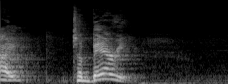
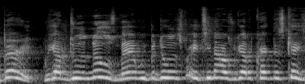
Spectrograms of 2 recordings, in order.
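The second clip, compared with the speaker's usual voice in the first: higher, fast pestering colleague; hurried coworker; 8 semitones higher, faster than usual. Retold or imitated. Coworker hurrying Barry at the desk, higher and fast. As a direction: rattle it off like an impatient coworker.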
